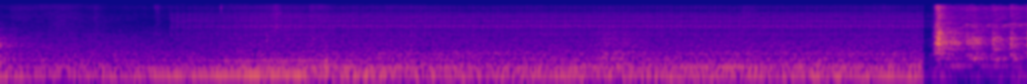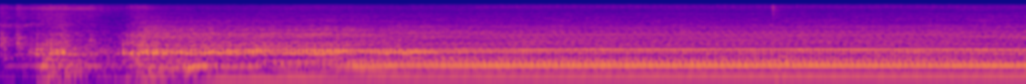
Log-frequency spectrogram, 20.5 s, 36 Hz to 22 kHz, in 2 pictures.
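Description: A faint low hum, then about halfway through a Kubota V3800T four-cylinder turbo-diesel generator set cranks and starts, catching within two or three seconds and settling into a loud, steady run.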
